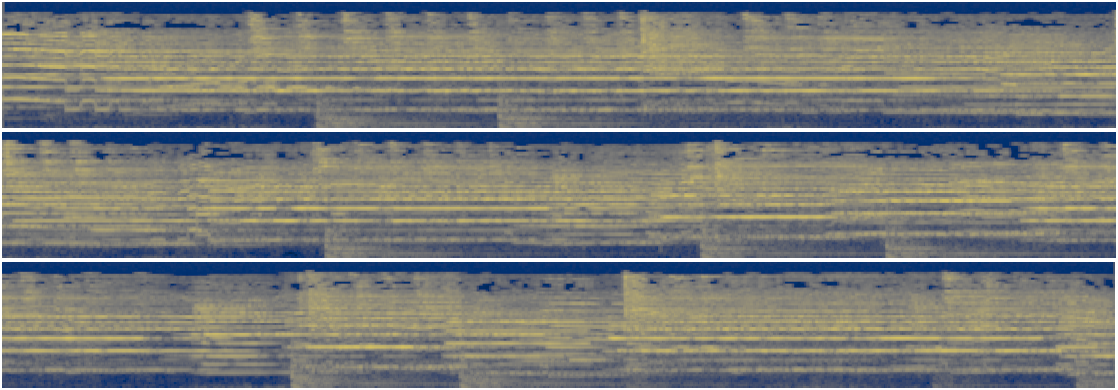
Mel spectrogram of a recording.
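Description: Traditional Chinese wind and percussion ensemble. Several sheng mouth organs hold steady chords under a wavering reed-pipe melody, with low percussion strokes every few seconds, often in pairs.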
